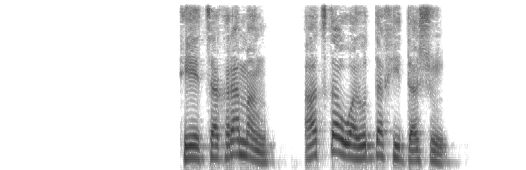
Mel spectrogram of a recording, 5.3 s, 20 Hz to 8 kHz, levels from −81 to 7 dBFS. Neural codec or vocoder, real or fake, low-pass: codec, 24 kHz, 0.9 kbps, WavTokenizer, medium speech release version 1; fake; 7.2 kHz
